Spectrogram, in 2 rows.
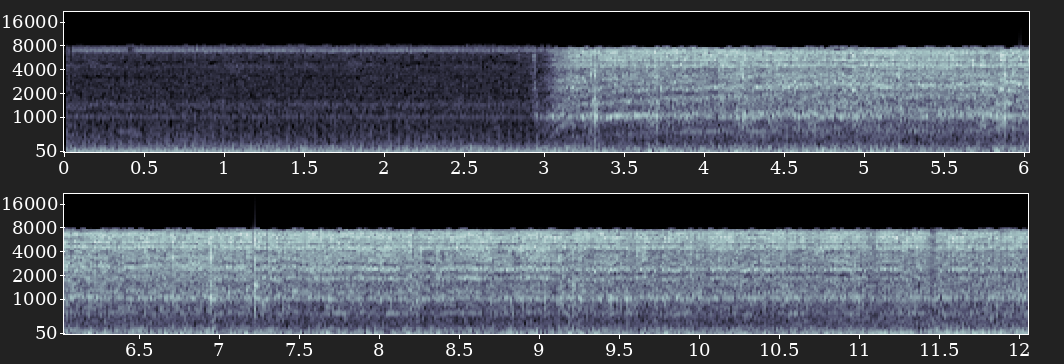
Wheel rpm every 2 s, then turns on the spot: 0, 40, 150, 160, 160, 160.
none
